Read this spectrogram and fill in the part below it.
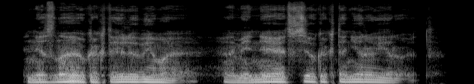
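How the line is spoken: Barely audible quiet voice. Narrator (Russian): сказал Бытрим тихим голосом, который был едва слышен на фоне шума

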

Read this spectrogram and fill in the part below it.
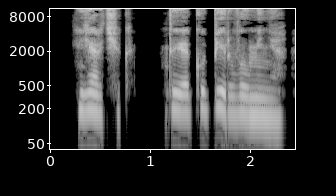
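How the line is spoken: Tender laughter. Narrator (Russian): засмеялась нежно

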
